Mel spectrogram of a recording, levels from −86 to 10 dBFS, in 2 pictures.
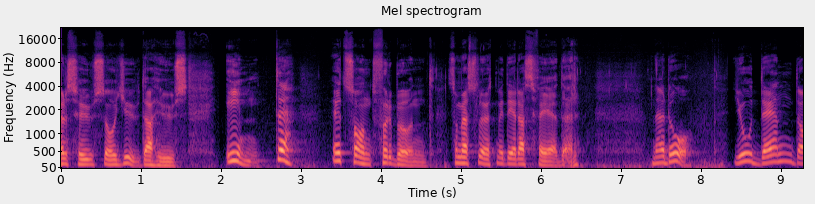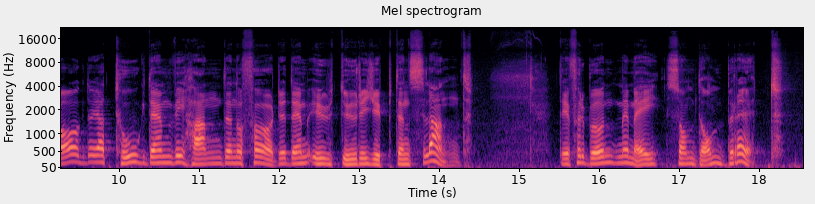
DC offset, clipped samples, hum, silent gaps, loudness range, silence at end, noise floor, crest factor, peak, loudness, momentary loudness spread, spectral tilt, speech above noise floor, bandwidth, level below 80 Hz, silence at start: under 0.1%; under 0.1%; none; none; 3 LU; 0.05 s; -48 dBFS; 18 dB; 0 dBFS; -19 LUFS; 10 LU; -5 dB/octave; 29 dB; 20 kHz; -52 dBFS; 0 s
